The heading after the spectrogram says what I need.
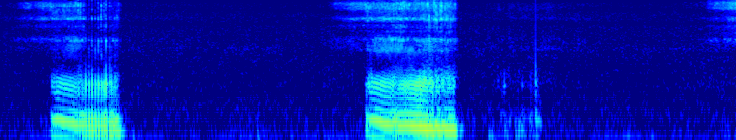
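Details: A sleeping dog snores low and fluttering on each breath, with quiet pauses and small snuffles between: dog snoring.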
